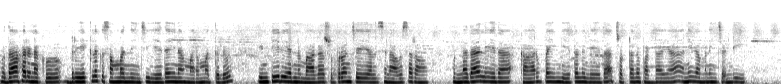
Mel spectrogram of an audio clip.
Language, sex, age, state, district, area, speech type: Telugu, female, 45-60, Andhra Pradesh, West Godavari, rural, read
